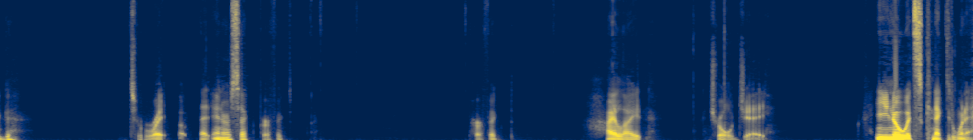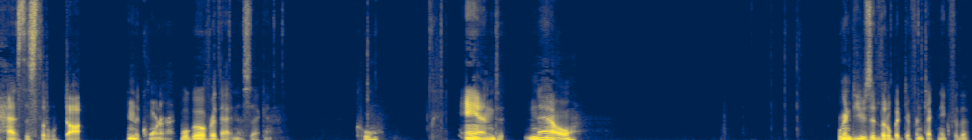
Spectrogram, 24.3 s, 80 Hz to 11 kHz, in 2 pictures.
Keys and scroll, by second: 9.0 ctrl+j, 16.7-17.4 typing, 21.7 ctrl+-, 23.1 space, 23.6 space.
